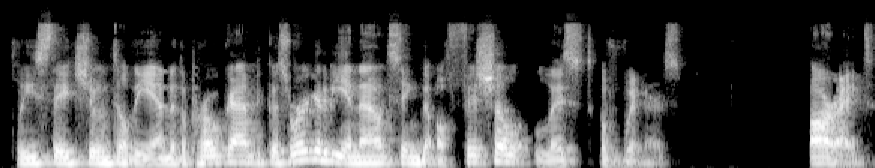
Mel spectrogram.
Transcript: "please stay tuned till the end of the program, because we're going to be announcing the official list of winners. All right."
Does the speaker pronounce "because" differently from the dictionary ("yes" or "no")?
no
